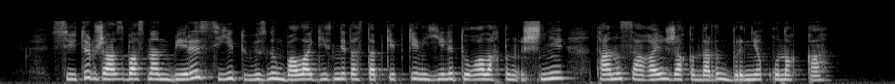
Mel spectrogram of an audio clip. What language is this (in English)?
Kazakh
